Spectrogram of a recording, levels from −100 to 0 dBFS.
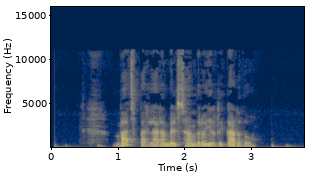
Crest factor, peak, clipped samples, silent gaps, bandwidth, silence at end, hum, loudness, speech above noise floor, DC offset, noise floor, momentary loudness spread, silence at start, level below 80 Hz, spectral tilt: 20 dB; -6 dBFS; under 0.1%; none; 11.5 kHz; 0.2 s; none; -25 LUFS; 29 dB; under 0.1%; -53 dBFS; 20 LU; 0.05 s; -58 dBFS; -5.5 dB/octave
